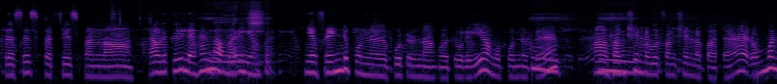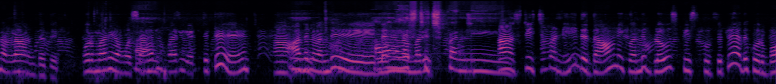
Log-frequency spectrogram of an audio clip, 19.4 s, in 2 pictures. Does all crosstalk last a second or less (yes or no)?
yes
